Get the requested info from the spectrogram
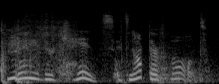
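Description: A woman's voice: a little high, measured pace, natural voice. An actress playing a blunt, compassionate young woman soldier in a video game, arguing back pointedly. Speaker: game character. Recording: game audio with noise behind.

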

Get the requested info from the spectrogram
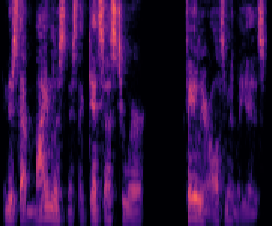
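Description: A man in his thirties with a slightly husky voice, co-hosting a podcast and explaining points emphatically, repeating key phrases for stress. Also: on the low side, fairly even intonation, fast, a little mellow. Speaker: podcast co-host. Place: small home room, indoors.

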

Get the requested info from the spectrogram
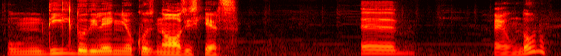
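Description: A man's voice: a little high, expressive, takes it slowly, dark tone. A man, giving casual, colloquial, joking live game commentary. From Italy. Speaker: game streamer. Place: small indoor streaming room.

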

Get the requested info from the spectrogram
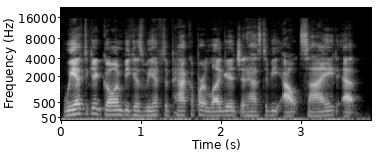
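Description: A man's voice: medium pitch, fast talker, a bit bright. A man in his thirties, losing his voice, chatting and laughing to a camera held at arm's length in a cruise ship cabin. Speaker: vlog host. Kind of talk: casual travel vlog. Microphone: handheld camera at arm's length.

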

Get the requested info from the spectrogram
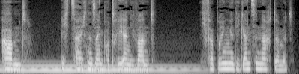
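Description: A woman's voice: a little high, flat delivery, slow pace, over music. An actress playing a shy, lovestruck teenage schoolgirl, narrating confidingly in a radio play. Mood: dreamy. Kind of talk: first-person radio drama narration.

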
